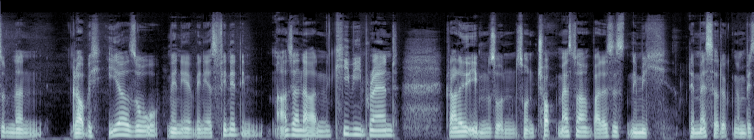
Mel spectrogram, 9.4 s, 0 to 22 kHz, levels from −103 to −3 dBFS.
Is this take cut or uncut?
uncut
